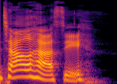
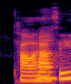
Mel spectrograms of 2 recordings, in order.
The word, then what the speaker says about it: Tallahassee: Yes, the same location in Tallahassee. – Wow, the way you said Tallahassee was weird. – How do you say it? – I feel like the emphasis was in the wrong spot. Tallahassee?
